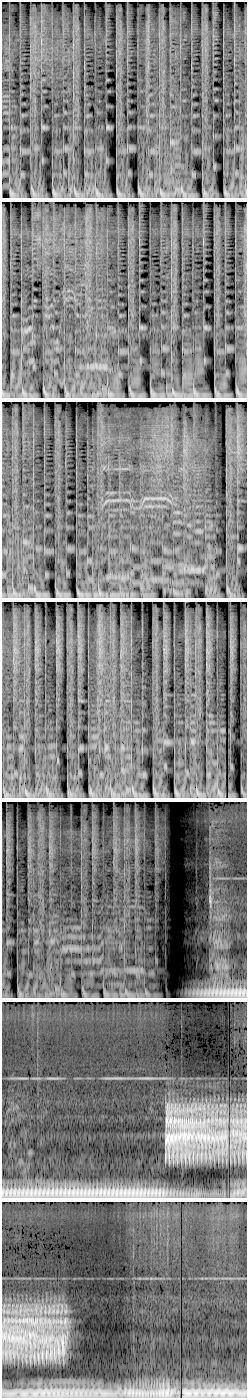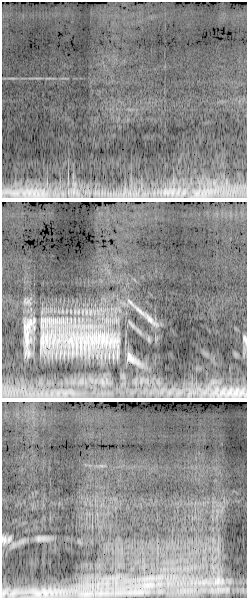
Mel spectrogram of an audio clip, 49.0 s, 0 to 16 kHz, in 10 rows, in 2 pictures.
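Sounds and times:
motorcycle engine idling and revving: 0:00.0 - 0:13.0, 0:23.2 - 0:49.0
warbling electronic alarm: 0:23.8 - 0:36.4, 0:39.6 - 0:42.7, 0:43.4 - 0:46.1.

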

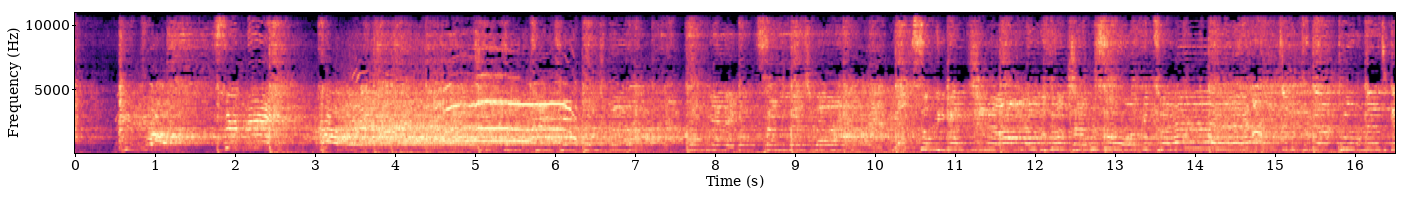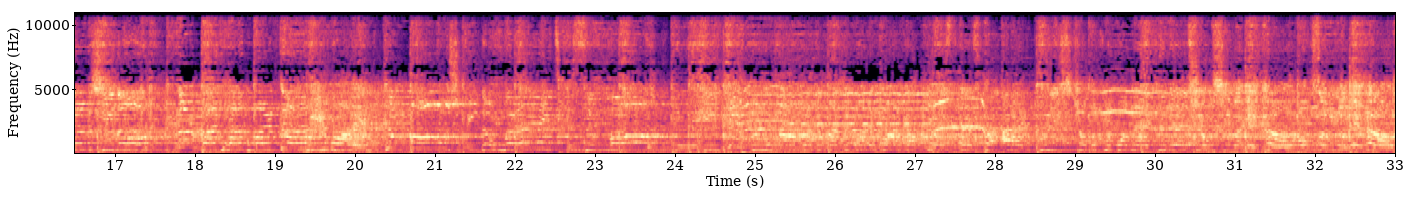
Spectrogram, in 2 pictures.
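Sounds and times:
pop backing track with heavy bass: 0:00.0 - 0:33.0
female vocals singing: 0:04.6 - 0:33.0.

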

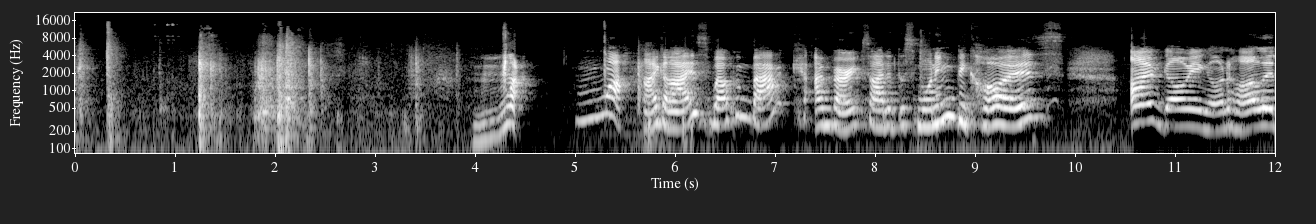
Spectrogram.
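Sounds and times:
person exclaiming: 0:04.0 - 0:04.5.

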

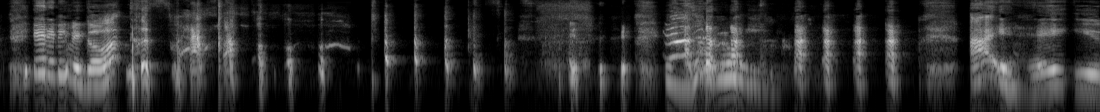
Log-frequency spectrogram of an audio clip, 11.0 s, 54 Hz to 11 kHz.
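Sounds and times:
woman laughing hard: 0:05.6 - 0:09.0.

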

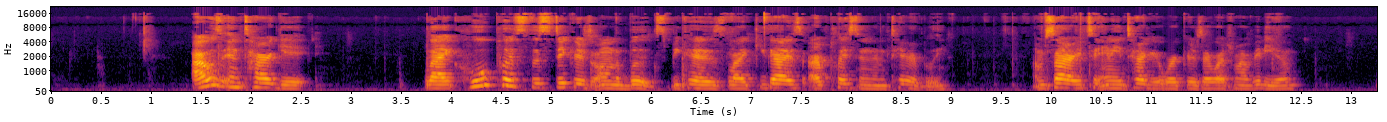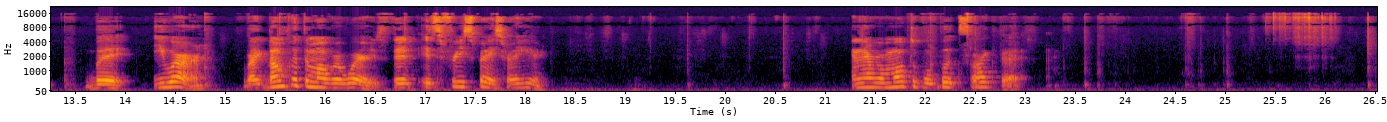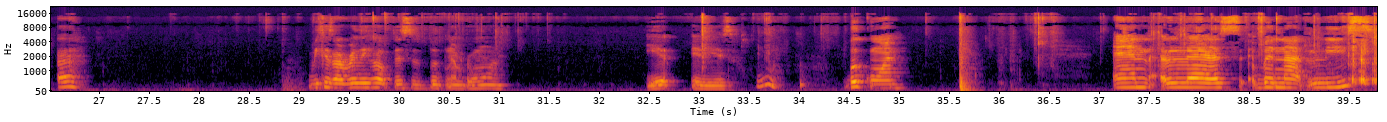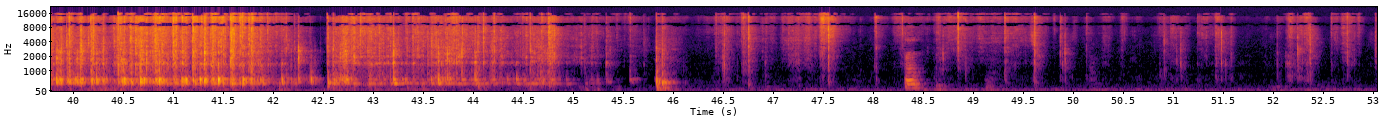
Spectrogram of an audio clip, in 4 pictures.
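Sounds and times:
paper slips rattling in jar: 0:38.5 - 0:45.8
paper crinkling: 0:46.3 - 0:53.0.

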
